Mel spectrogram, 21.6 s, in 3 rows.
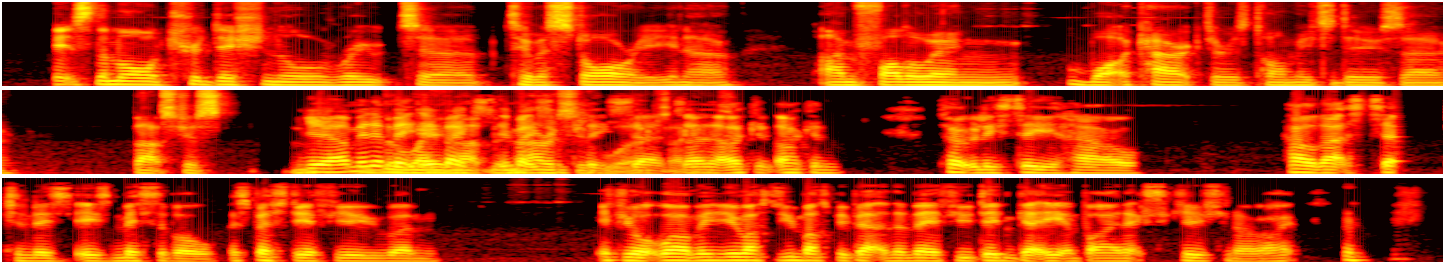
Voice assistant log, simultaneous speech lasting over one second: present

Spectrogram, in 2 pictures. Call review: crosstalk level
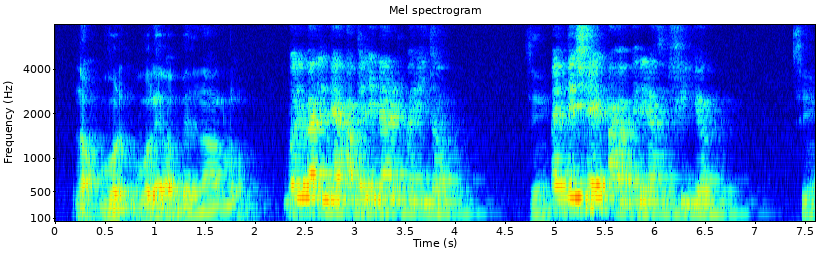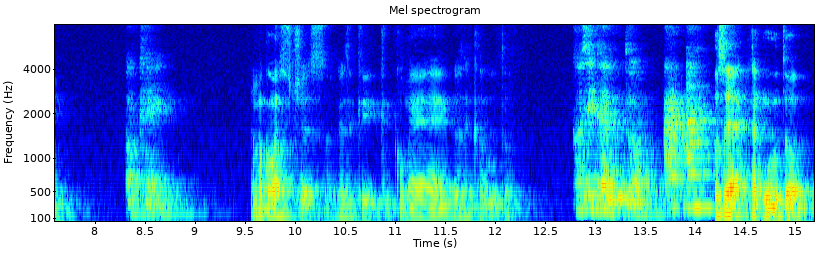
none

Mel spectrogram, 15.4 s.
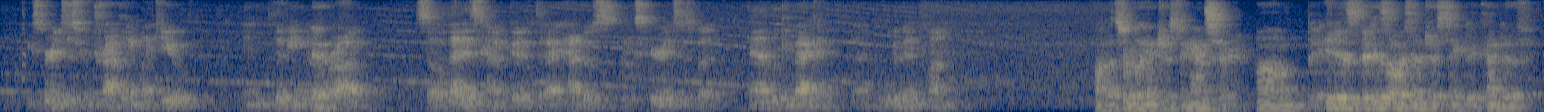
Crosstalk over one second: none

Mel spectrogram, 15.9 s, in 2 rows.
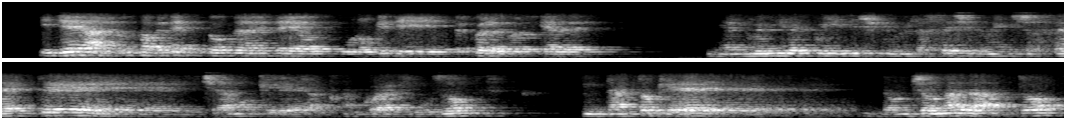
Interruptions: none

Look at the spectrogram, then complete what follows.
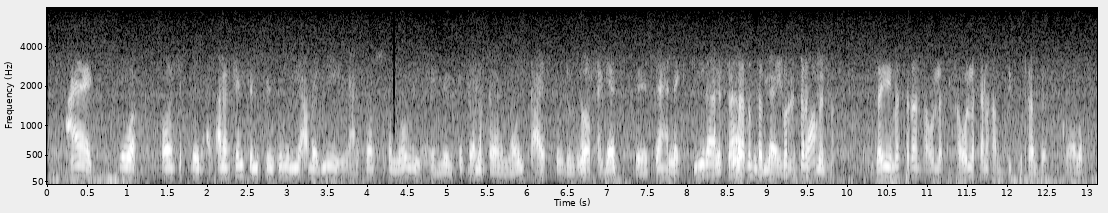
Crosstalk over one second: present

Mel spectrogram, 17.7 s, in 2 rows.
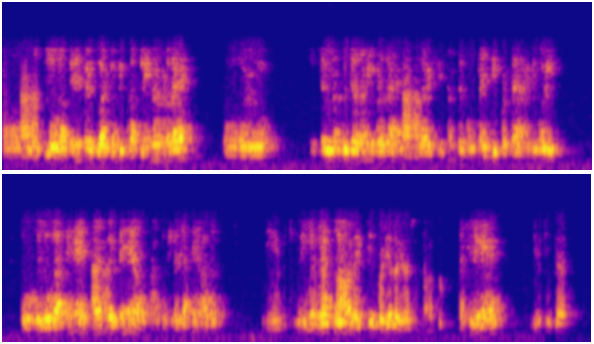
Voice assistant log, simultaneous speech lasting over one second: present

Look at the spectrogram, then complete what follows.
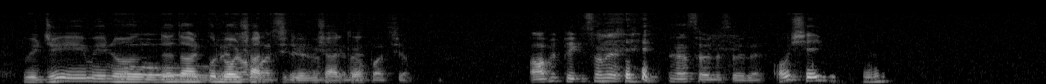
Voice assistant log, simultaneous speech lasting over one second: present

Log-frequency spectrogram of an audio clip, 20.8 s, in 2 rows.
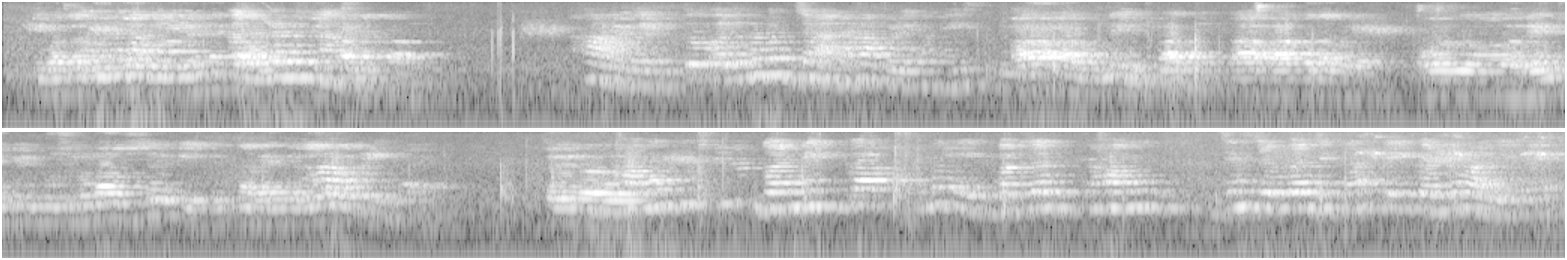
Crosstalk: present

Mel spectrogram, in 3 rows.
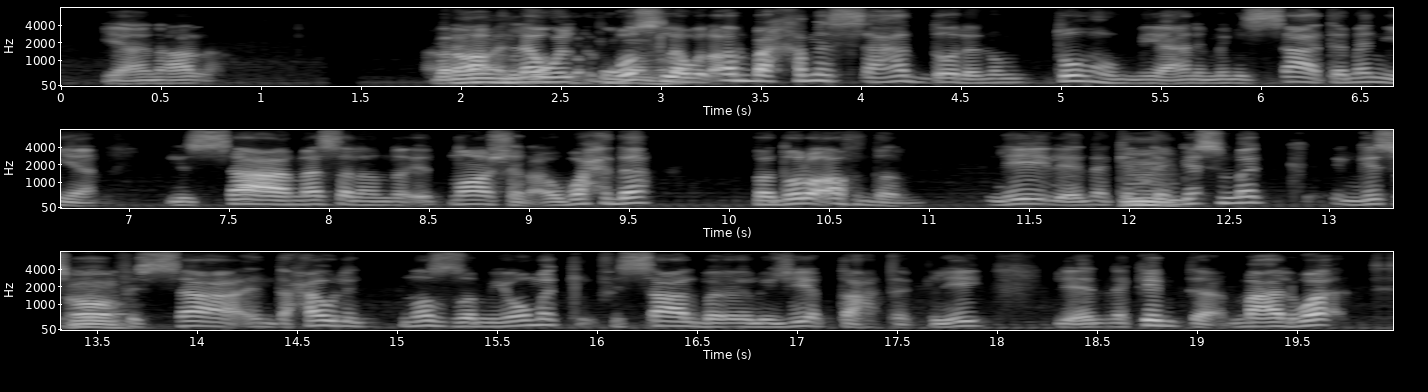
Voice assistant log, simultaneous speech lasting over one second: present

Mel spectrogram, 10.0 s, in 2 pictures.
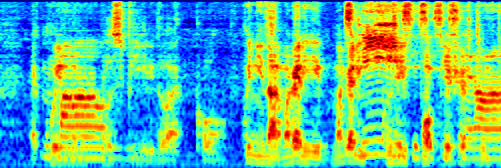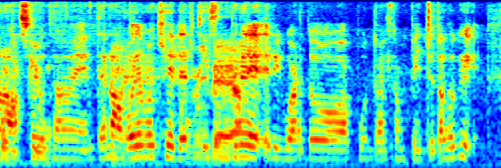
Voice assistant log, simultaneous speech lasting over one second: present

